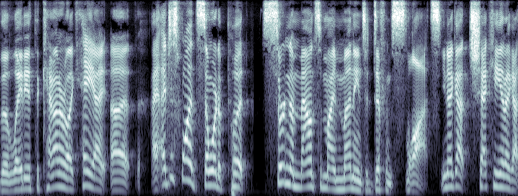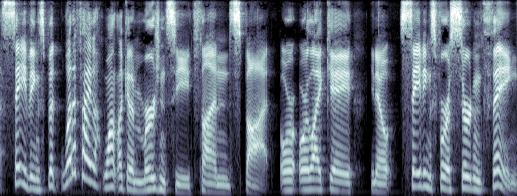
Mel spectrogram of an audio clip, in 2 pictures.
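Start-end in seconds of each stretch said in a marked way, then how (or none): none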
